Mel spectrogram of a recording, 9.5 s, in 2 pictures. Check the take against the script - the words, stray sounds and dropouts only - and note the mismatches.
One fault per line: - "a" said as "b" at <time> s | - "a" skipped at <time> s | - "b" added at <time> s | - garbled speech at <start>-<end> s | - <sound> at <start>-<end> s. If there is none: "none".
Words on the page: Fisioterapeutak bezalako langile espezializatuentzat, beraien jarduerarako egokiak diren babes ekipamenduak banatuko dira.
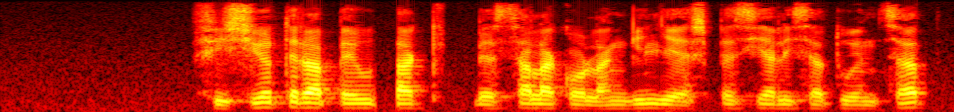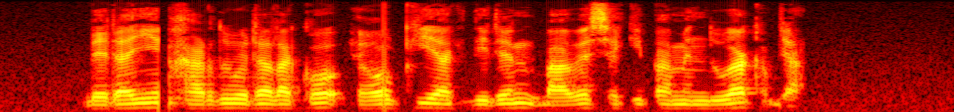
- dropout at 1.9-2.0 s
- dropout at 5.6-5.6 s
- "banatuko" skipped at 8.7 s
